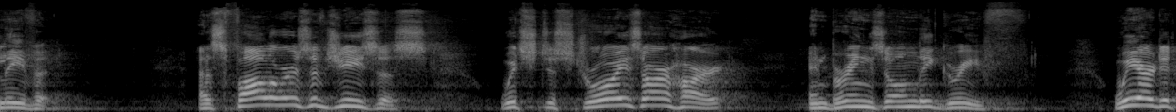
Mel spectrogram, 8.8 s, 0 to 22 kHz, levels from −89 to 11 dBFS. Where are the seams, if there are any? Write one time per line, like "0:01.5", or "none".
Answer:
0:03.7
